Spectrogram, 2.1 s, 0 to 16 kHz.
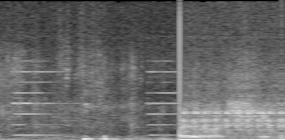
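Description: Bus engine heard from inside the passenger cabin: after a quieter stretch with a brief low knock, a loud, steady low engine drone starts abruptly about 1.4 s in.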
